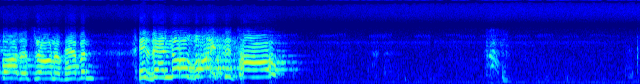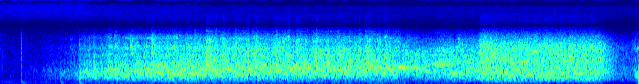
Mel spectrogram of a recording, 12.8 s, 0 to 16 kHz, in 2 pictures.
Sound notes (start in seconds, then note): 4.6 scoffs; 7.1 carts rattling loudly; 12.5 speaking in foreign language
